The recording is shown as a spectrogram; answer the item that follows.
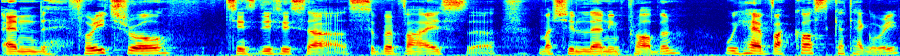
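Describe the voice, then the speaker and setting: Speaking at a moderate pace, a man with an Italian accent keeps his intonation fairly even. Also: medium pitch for a man. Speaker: data science student. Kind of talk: presentation. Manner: halting.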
